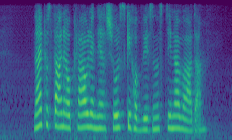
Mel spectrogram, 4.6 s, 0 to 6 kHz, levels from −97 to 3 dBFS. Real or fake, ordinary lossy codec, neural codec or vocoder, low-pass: fake; none; codec, 16 kHz in and 24 kHz out, 0.6 kbps, FocalCodec, streaming, 2048 codes; 5.4 kHz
